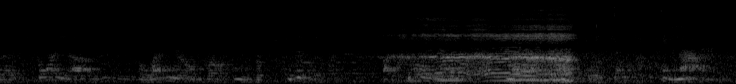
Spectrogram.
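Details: Adult man (father) asleep: quiet room with a soft, rough rattling snore on breathing in, louder near the end; ordinary snoring.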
